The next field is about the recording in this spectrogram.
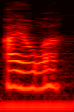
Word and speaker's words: Iowa: Iowa.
